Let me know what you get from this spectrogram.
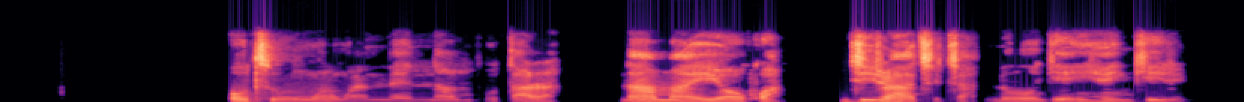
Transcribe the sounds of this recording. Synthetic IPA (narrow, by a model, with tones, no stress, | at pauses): o˦tu˨˦ŋʷa˦ŋʷa˦n̩˦ne˦n̩˦na˨m̩˦pʊ˨ta̰˨ɾa̰˨ | na˦a˦ma˦ɣɪ˦ɔ˦kʷa˦ | d͡ʒi˨ɾa˦a˨t͡ʃɪ˨t͡ʃa̰˨no˦ɡḛ˨i˦ɦe˦ŋ̩˦kʰi˦ɾi˦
